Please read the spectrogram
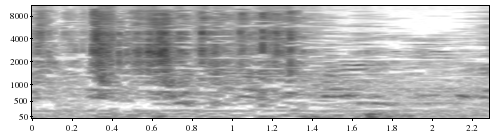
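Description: Contenders football trading-card pack wrapper crinkling and tearing in the hands as the pack is opened, a dense crackle lasting about a second.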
